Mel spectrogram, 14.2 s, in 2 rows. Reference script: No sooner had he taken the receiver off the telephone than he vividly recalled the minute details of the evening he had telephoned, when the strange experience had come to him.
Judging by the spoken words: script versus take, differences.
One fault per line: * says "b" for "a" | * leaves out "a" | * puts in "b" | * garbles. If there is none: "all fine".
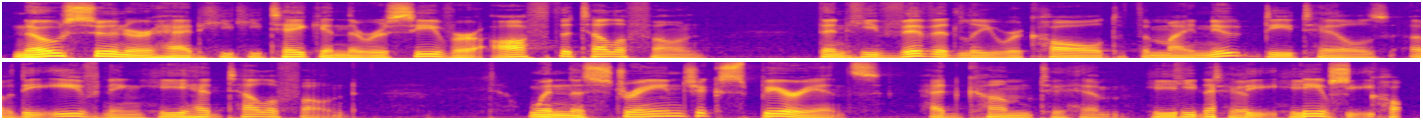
* puts in "he"
* garbles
